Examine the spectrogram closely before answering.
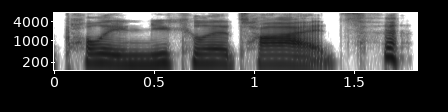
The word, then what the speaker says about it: polynucleotides: scared I'm going to pronounce it wrong, the polynucleotides? Yeah, no, you pronounce it perfectly.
